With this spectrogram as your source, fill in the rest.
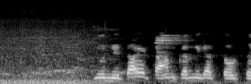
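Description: A man speaks loudly and forcefully into microphones up close.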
